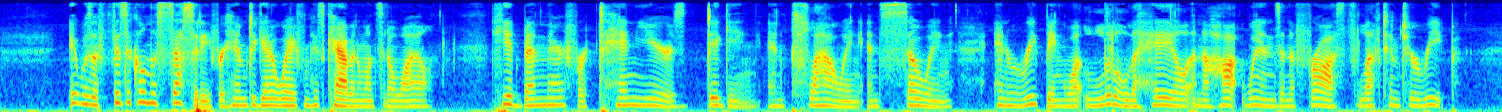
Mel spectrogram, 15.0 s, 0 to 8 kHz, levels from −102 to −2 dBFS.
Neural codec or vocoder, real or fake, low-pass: none; real; 7.2 kHz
